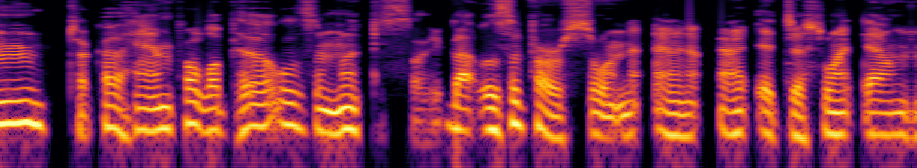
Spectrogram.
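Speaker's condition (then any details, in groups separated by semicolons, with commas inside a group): Parkinson's disease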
